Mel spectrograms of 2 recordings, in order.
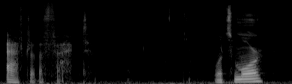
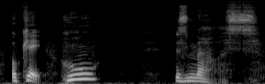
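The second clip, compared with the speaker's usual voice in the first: higher, louder startled ask; startled question; 5 semitones higher, 4 dB louder than usual. Acted. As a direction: blurt it out confused. Confused sudden question.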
